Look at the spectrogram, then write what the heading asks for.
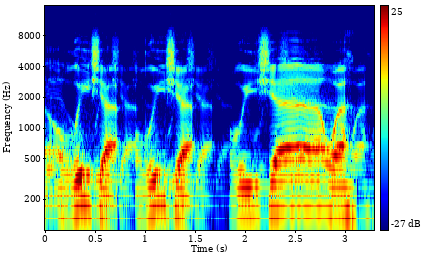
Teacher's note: غین کو ہم نے غین پڑھنا ہے، گین نہیں پڑھنا، تو اس کو گی شاوہ لمبا بھی نہیں کریں گے اور گین بھی نہیں پڑھیں گے بلکہ غیشہ، غیشہ، غیشاوہ، تو غشاوہ بھی نہیں کریں گے۔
